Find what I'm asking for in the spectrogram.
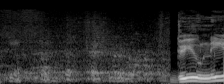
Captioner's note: audience laughs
